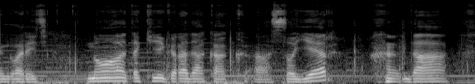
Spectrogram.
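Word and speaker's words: Sóller: Говорят Майорка, потому что как-то на слуху привыкли мы правильно говорить. Но такие города, как Сойер, да, и в сети, и в интернете, и люди говорят, просто когда видят название, говорят Солер, Порт-де-Солер.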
